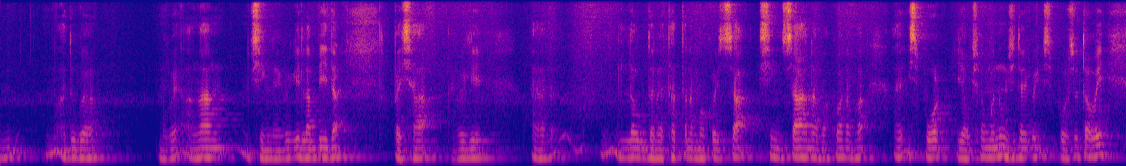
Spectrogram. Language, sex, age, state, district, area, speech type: Manipuri, male, 30-45, Manipur, Thoubal, rural, spontaneous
